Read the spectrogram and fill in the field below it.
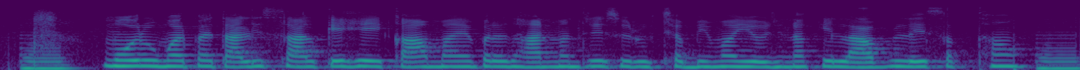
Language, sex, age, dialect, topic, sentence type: Chhattisgarhi, female, 60-100, Central, banking, question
